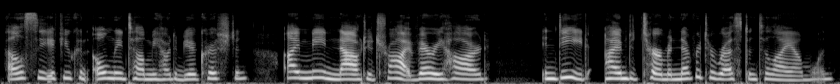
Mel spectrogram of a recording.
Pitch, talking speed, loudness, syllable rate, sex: 255 Hz, 215 wpm, -16 LUFS, 5.7 syllables/s, female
